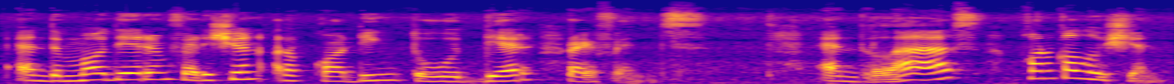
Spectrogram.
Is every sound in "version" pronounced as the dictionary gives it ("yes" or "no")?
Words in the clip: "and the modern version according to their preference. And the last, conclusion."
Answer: no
